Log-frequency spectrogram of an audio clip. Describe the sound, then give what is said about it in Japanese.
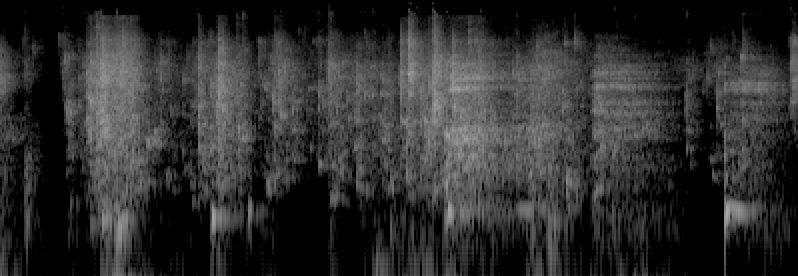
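Water sloshes and splashes as someone climbs into a bathtub of hot water, with several soft surges of movement, gurgles and drips, faint overall. “湯船でしっかり温まりましょうね。よいしょっと。”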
